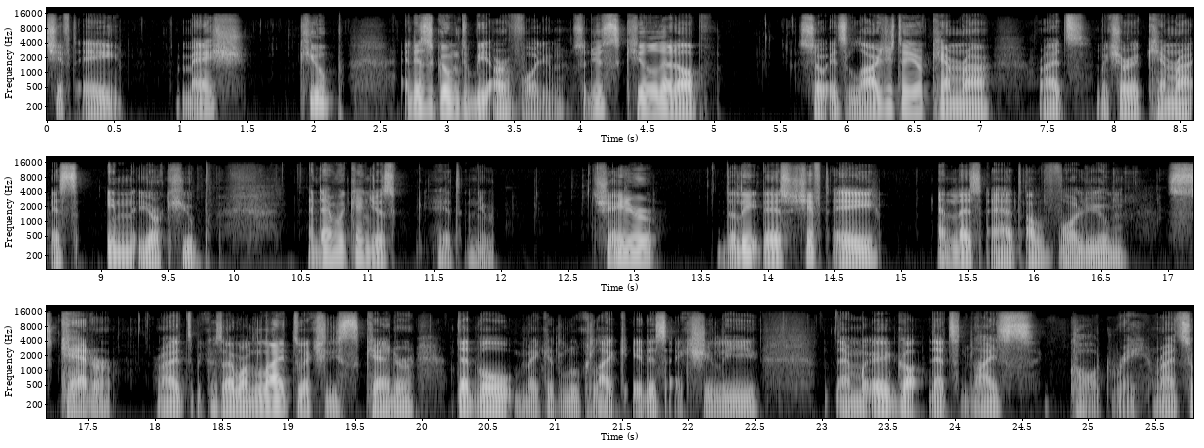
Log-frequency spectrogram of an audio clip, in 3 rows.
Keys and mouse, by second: 2.7 s, 6.9 middle drag, 8.1 shift+middle drag, 9.9 KP_0, 11.5 click, 12.1 middle click, 12.5 click, 13.7 ctrl+x, 14.1 shift+a.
